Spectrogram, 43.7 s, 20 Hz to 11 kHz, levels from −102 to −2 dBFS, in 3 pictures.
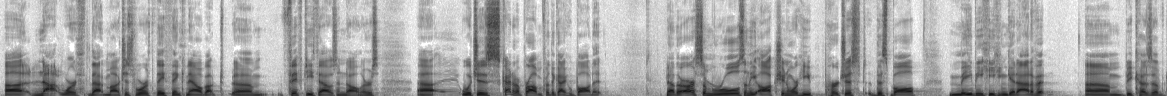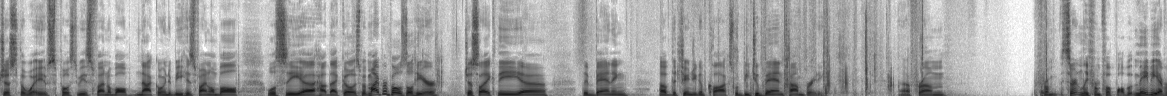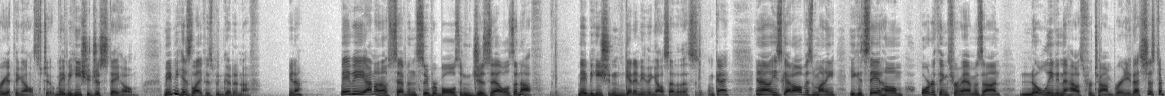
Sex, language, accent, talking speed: male, English, American, 230 wpm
